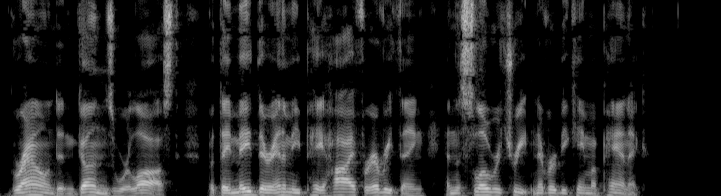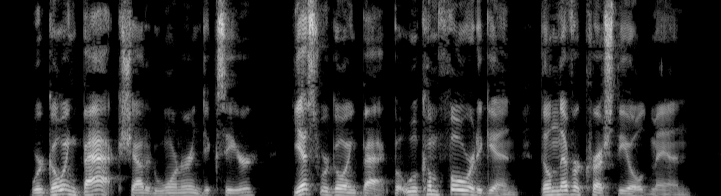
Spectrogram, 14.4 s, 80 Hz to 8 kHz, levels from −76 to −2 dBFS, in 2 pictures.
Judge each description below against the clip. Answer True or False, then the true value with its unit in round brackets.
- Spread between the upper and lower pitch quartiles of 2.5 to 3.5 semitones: False (3.9 semitones)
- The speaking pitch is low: True (115 Hz)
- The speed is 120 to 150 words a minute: False (185 wpm)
